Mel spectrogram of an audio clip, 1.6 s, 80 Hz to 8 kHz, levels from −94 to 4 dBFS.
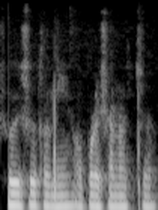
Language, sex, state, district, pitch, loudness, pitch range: Bengali, male, West Bengal, North 24 Parganas, 115 Hz, -21 LUFS, 115-125 Hz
